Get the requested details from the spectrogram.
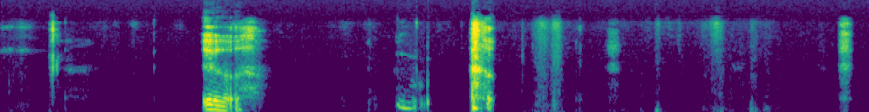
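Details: An intense sneezing fit induced by sniffing too much chhinkni (snuff): a few sharp explosive bursts, some with a breathy lead-in, separated by quiet pauses, in a quiet room.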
